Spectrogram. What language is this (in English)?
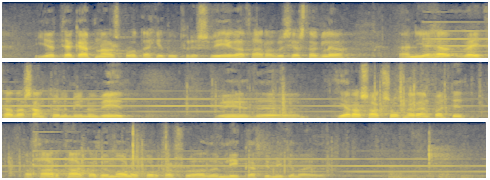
Icelandic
